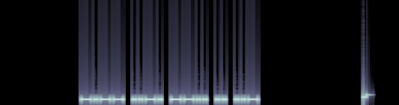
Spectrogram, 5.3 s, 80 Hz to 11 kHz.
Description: Morse code, heard as a keyed tone, about 27 wpm, 700 Hz. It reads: YFZIU
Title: Code Groups - 5 Letters - 28wpm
